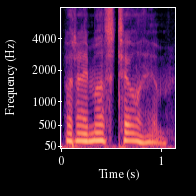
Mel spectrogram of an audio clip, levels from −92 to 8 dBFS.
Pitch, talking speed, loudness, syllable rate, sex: 150 Hz, 260 wpm, -14 LUFS, 4.9 syllables/s, male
